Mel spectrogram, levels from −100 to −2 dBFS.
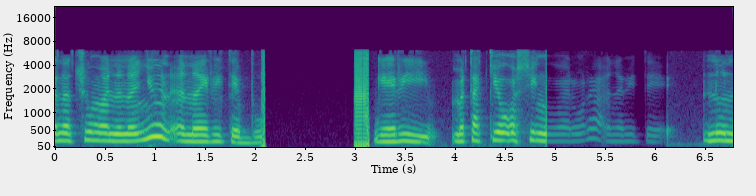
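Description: Across the whole speech clip the sound is dull and granular, with a gurgling texture and nothing above 6.1 kHz. This is the signature of heavy MP2 compression, likely at a rate around 48 kbps. MPEG Layer II divides the signal into 32 sub-bands and shares out bits among them. At this rate the upper bands are switched off entirely, and the remaining bands flicker and are quantised coarsely, which produces the granular grit.

From 2.07 s to 3.13 s the cable is pulled and plugged in. A pop marks the disconnection. The audio then drops to near silence for about 1.0 s. As the plug goes back in, a 60 Hz mains buzz lasting roughly 112 ms appears while only the tip makes contact. A second pop follows as the full connection restores the signal.

Between 4.91 s and 6.12 s the speech falls by about 26 dB. The sound, background included, almost disappears, leaving only a faint residue. This points to one channel inverted, likely a polarity reversal on one side of the stereo pair. 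When the two channels are summed to mono, the material common to both cancels, and only their small difference survives.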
